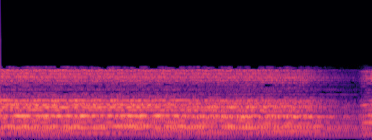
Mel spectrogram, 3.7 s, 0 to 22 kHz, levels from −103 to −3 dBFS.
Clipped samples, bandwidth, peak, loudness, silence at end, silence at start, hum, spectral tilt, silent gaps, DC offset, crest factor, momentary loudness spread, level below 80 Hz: under 0.1%; 3.8 kHz; -16 dBFS; -30 LUFS; 0 s; 0 s; none; -9 dB/octave; none; under 0.1%; 14 dB; 9 LU; -66 dBFS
